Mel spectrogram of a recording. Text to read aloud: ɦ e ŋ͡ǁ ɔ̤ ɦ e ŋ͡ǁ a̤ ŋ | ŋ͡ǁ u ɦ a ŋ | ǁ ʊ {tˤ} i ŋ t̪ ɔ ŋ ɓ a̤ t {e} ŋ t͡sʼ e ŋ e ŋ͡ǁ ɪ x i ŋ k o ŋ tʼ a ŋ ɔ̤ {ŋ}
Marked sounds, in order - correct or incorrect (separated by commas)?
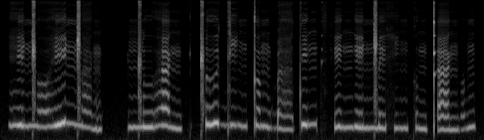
incorrect, correct, correct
